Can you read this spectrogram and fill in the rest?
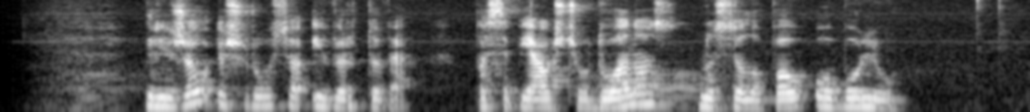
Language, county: Lithuanian, Alytus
